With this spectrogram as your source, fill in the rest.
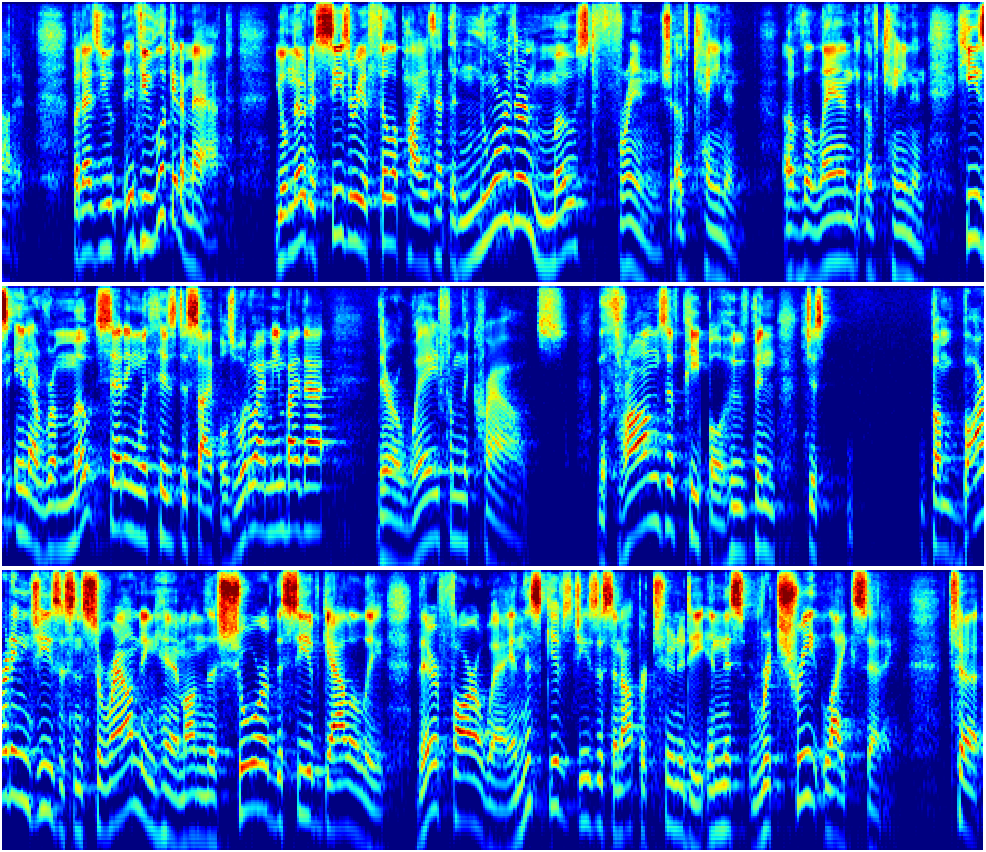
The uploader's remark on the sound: This sermon was preached on January 21, 2024 at Antioch Presbyterian Church. At Antioch Presbyterian Church, a mission work of Calvary Presbytery of the Presbyterian Church in America located in Woodruff, South Carolina.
